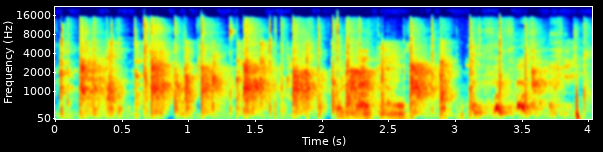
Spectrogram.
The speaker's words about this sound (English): let's clap for the kids, shall we? for them go to the championship.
